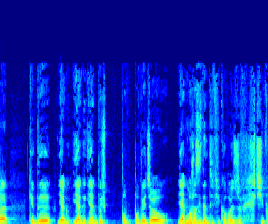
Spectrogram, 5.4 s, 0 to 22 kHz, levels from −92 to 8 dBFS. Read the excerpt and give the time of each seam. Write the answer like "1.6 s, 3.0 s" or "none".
1.1 s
